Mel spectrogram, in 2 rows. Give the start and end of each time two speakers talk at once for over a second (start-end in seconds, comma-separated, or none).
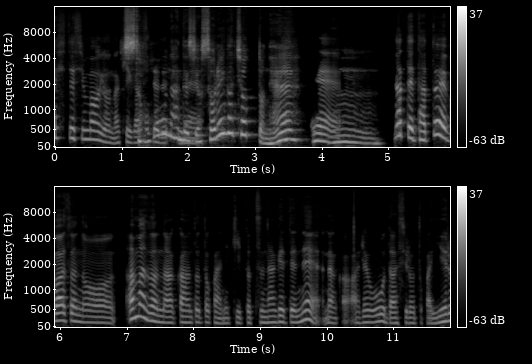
1.0-2.2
